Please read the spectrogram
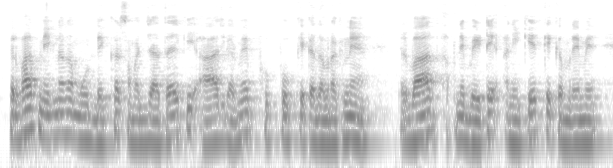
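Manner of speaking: ordinary delivery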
